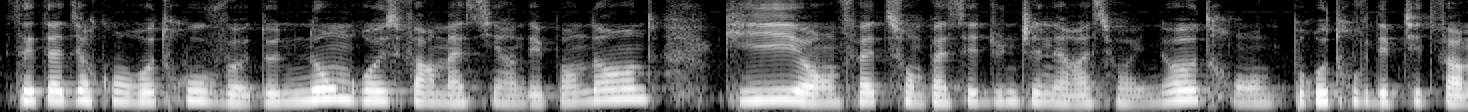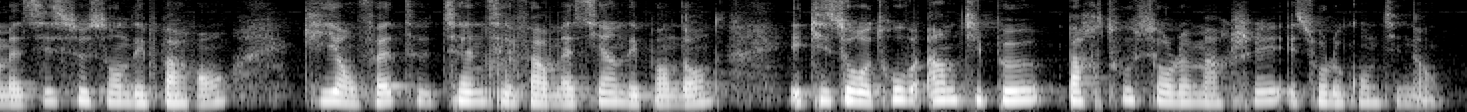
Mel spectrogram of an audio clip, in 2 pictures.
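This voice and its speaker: A woman's voice: fairly low pitch, steady tone, moderate pace, dark tone. A woman interpreting a presentation live, explaining and rephrasing as she goes.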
